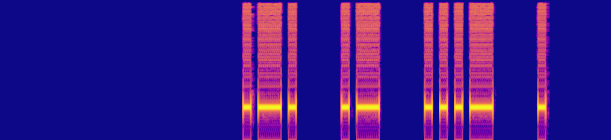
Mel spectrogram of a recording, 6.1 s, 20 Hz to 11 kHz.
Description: Morse code, heard as a keyed tone, about 16 wpm, 800 Hz. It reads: R A V E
